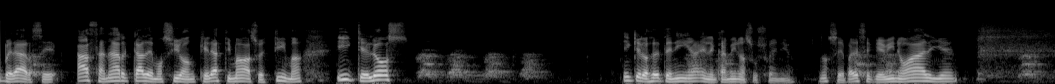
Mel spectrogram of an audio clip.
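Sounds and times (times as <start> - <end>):
speech: 0.0 - 4.1, 6.2 - 10.0
dog barking: 0.2 - 0.6, 4.2 - 5.6, 7.0 - 7.5, 8.5 - 9.0, 10.2 - 10.5.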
